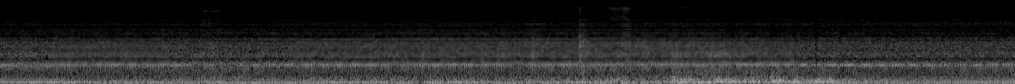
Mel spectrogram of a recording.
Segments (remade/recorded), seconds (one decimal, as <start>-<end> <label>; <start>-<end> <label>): 0.0-0.5 recorded; 0.5-1.7 remade; 1.7-2.9 recorded; 2.9-8.0 remade; 8.0-10.2 recorded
